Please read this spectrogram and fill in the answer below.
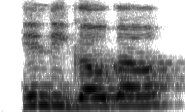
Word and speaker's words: Indiegogo: It says, Indiegogo.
